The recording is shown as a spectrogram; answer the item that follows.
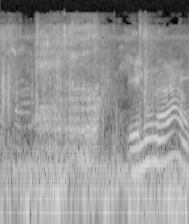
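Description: Footsteps scuffing along a gravel lane, with a low rumble of wind or handling on the microphone. Near the end a person's voice starts up, drawn out and rising and falling in pitch.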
